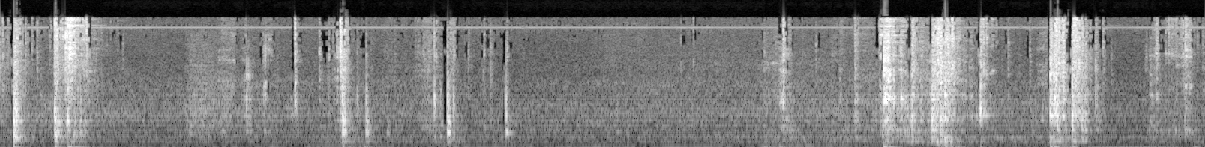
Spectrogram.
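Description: Metal parts of an antique longcase clock being handled: irregular clinks, knocks and jingling rattles, bunched just after the start and again around six to seven seconds in.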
